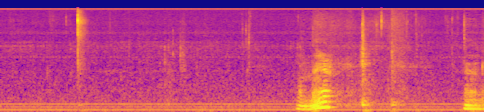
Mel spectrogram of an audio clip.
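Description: Plastic cable clip and spiral-wrapped cables being handled and fitted by hand: a sharp click about a second in, then light ticks. Short wordless voice sounds about four seconds in and at the end, over a steady low hum.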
